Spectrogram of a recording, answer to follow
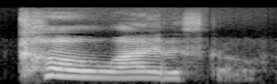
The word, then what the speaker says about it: Kaleidoscope: You can't like pronounce the D a lot good, like Kaleidoscope. Yeah, like that.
